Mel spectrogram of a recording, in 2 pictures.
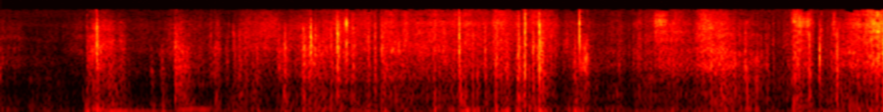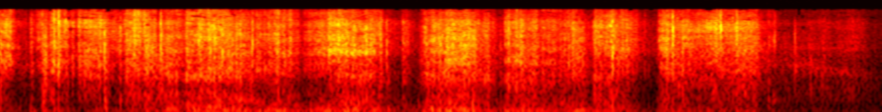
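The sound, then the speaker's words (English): Wrapping paper crinkles, rustles and tears as a gift is unwrapped. The crackling starts sparse and grows denser and louder toward the end. “Hey, now for your gift. You got me a gift, too? Yep, open it, open it.”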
